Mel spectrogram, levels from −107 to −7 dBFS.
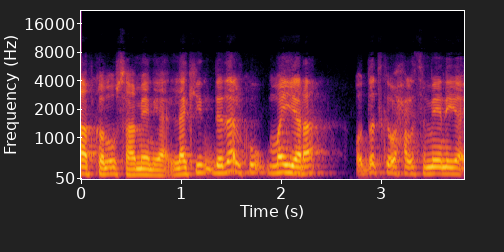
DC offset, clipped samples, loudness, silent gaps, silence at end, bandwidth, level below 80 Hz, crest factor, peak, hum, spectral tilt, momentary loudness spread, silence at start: under 0.1%; under 0.1%; -25 LUFS; none; 0 s; 7.4 kHz; -68 dBFS; 14 dB; -10 dBFS; none; -7.5 dB/octave; 10 LU; 0 s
